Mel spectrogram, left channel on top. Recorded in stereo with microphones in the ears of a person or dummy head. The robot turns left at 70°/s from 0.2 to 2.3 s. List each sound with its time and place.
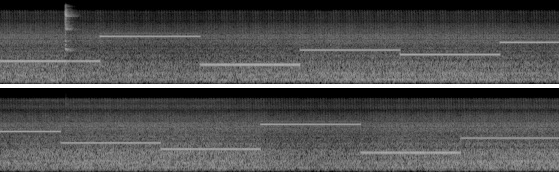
0.7 s a clink: 65° left (ahead or behind); by 0.8 s 80° left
